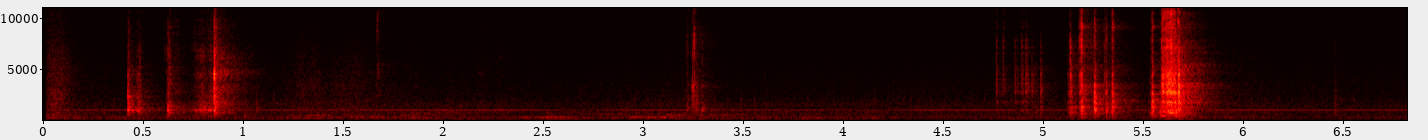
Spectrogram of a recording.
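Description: Small metallic clicks and taps from a three-position rotary power switch and its metal knob being handled: three clicks near the start, one a few seconds in, then a louder quick run of clicks about five seconds in, like the switch being turned through its detents. A faint steady high tone sits underneath.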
